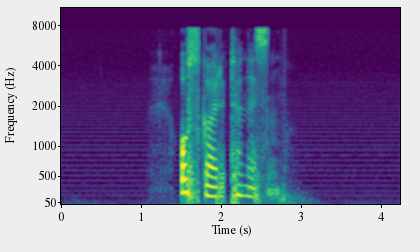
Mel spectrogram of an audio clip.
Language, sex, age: Norwegian, female, 50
